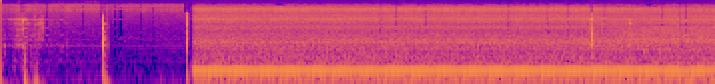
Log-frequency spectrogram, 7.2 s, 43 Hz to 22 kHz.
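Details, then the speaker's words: 1969 Firebird with newly fitted intake and Holley double-pumper carburetor, fuel pumped in: catches at once and settles into a steady, deep, even rumble with no stumble or misses; sounds much better; normal idle. "sounds so much better [Music]"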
